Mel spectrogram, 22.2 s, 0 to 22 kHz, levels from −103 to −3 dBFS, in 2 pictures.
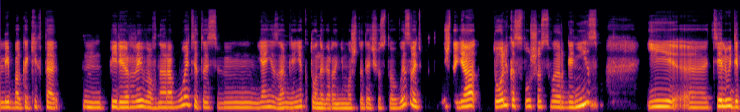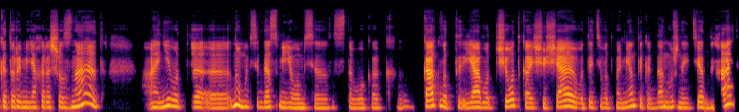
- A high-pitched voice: No, medium, 180 Hz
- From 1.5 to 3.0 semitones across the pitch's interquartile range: No, average, 3.4 semitones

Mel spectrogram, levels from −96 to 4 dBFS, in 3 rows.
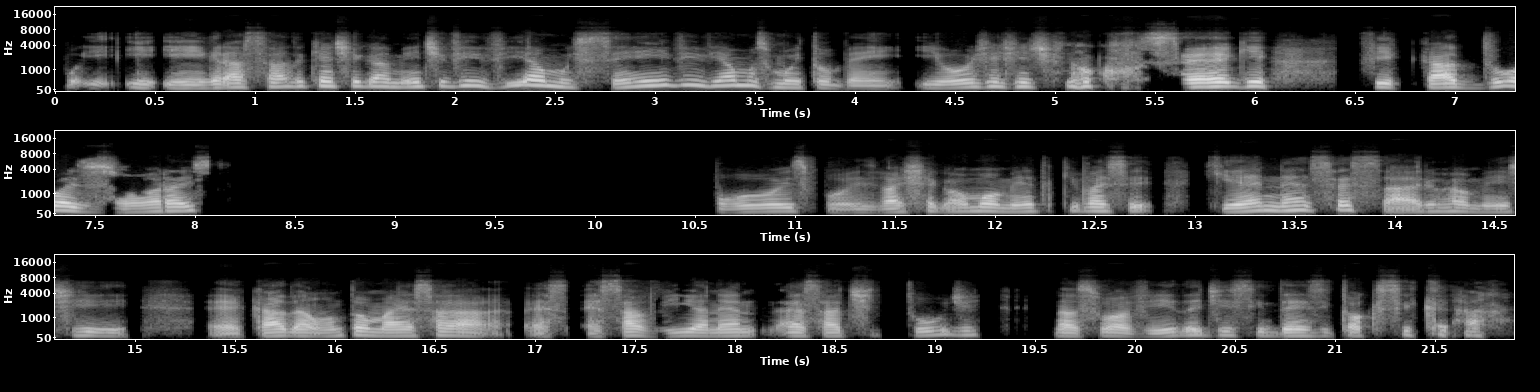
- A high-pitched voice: No, low, 135 Hz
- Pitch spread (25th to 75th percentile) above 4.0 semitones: Yes, average, 5.2 semitones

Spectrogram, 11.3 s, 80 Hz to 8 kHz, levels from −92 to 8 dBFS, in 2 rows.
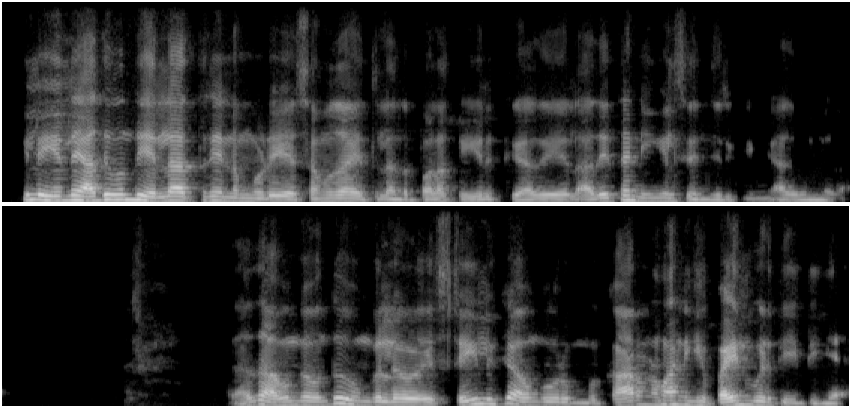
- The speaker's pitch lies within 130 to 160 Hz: Yes, low, 135 Hz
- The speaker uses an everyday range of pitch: No, wide, 5.7 semitones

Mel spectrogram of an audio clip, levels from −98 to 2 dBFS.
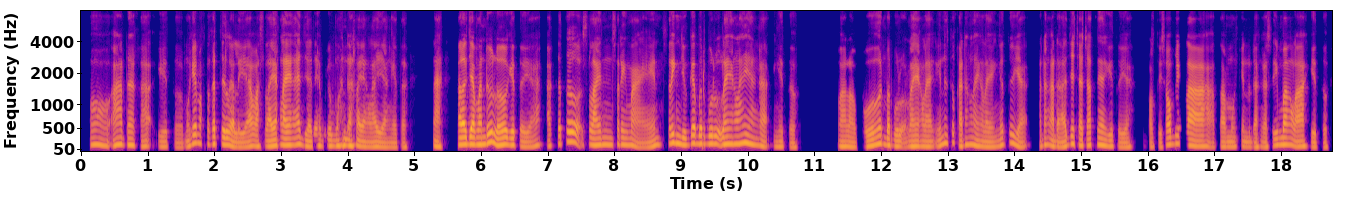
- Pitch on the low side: Yes, low, 125 Hz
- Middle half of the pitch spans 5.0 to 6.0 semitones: Yes, wide, 5.6 semitones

